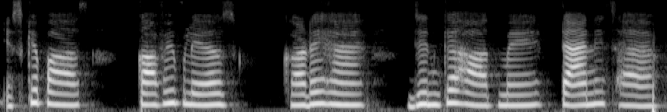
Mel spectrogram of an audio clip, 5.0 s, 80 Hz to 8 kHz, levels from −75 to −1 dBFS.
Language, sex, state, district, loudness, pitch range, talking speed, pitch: Hindi, female, Punjab, Fazilka, -15 LUFS, 270-290 Hz, 130 wpm, 280 Hz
